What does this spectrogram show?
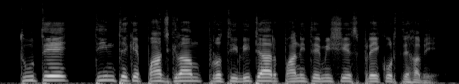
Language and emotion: Bengali, neutral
